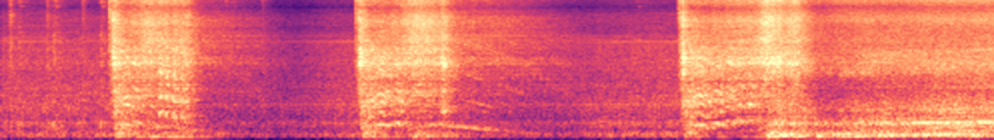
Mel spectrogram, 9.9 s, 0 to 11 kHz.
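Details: Truck with a 360 Mopar LA V8 and a Holley double-pumper carb, idle turned up, vacuum gauge attached: catches, rumbles and dies twice, then keeps running on the third start; won't idle below about 1,500 rpm. Vacuum leak or carb suspected, unconfirmed.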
